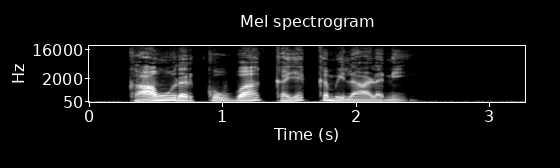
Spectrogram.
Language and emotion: Tamil, neutral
